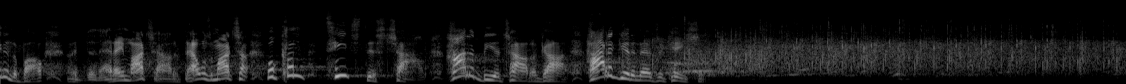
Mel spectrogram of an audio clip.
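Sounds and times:
speech: 0.1 - 7.4
audience applause: 5.9 - 11.2.

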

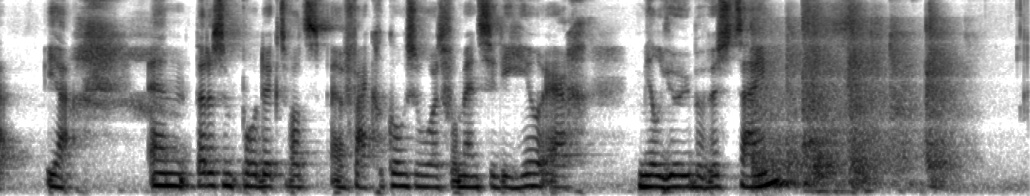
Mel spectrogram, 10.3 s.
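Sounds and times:
speech: 0.0 - 8.7
wind knocking on wooden structure: 7.8 - 9.8.

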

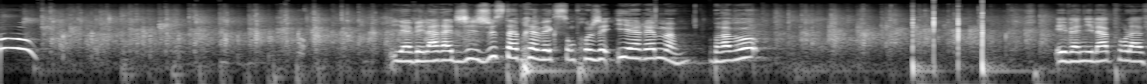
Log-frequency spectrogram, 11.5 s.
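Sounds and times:
audience applause for a performer at a live show: 0.3 - 4.6, 7.7 - 10.8
speech: 3.9 - 7.7, 10.6 - 11.4.

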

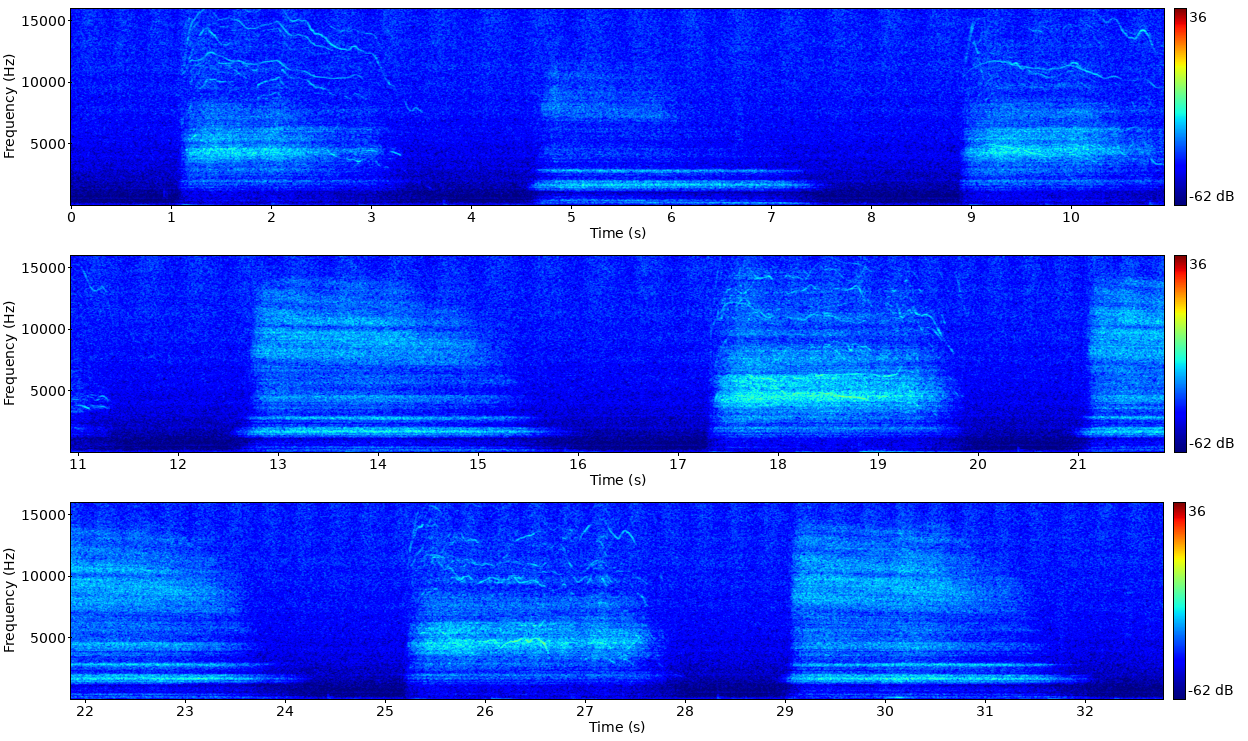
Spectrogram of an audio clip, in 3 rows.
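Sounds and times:
slow deep breathing during a guided breathing exercise: 1.1 - 3.5, 4.5 - 7.7, 8.9 - 11.5, 12.6 - 16.1, 17.3 - 20.0, 21.0 - 24.5, 25.2 - 28.0, 29.0 - 32.3.

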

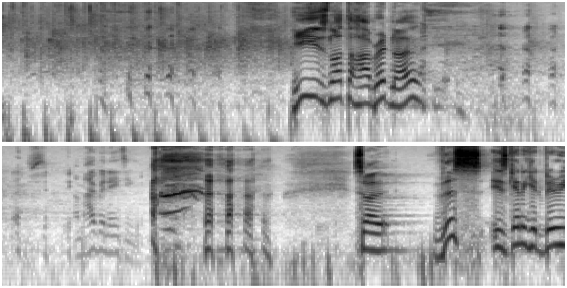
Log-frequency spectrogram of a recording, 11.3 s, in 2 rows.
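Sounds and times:
round of applause: 0.0 - 3.6
laughter: 0.8 - 2.7, 4.0 - 6.4, 7.1 - 8.4
speech: 1.4 - 5.4, 6.5 - 8.4, 9.2 - 11.2.

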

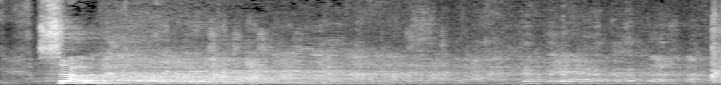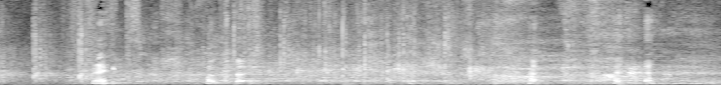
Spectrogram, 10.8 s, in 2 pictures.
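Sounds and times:
speech: 0.3 - 2.0, 6.1 - 7.4
laughter: 0.5 - 10.8
audience clapping: 4.9 - 9.8.

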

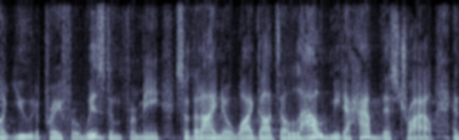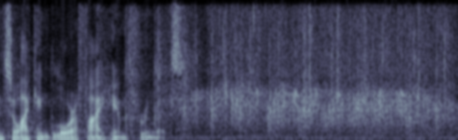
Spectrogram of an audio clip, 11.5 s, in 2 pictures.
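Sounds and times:
speech: 0.0 - 8.2
few people clapping: 7.2 - 11.4.

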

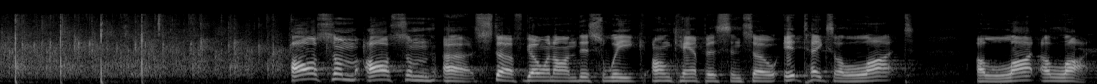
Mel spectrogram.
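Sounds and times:
audience hand clapping: 0.0 - 3.8
speech: 2.9 - 9.2, 9.8 - 10.9.

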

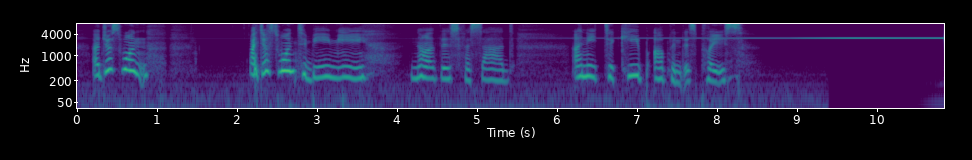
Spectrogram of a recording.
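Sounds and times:
speech: 0.2 - 1.2, 2.2 - 8.4
steady high-pitched pure tone: 5.8 - 10.8.

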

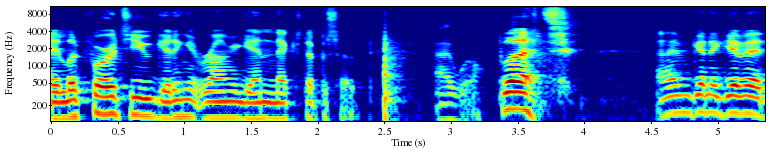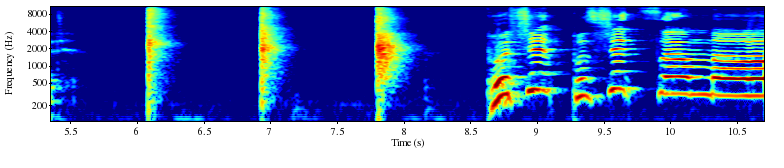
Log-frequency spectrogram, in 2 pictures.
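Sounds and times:
speech: 0.0 - 5.6, 8.6 - 10.6
hand slaps: 6.0 - 8.2.

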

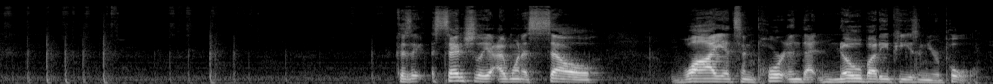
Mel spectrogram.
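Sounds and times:
handwriting notes with scratchy strokes: 0.0 - 4.0
speech: 4.0 - 6.0, 6.8 - 9.8.

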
